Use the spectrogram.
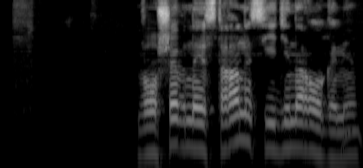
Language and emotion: Russian, neutral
